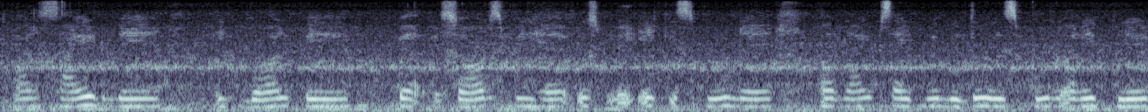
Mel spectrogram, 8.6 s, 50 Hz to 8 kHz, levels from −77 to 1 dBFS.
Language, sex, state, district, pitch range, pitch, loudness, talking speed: Hindi, female, Bihar, Kishanganj, 200-210 Hz, 205 Hz, -16 LUFS, 165 wpm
